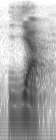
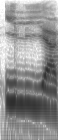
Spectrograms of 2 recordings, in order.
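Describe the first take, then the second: First: It is squeezed into a quick shortened form. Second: All the syllables are said in full.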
